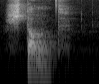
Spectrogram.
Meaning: 1. posture, position, bearing 2. rank, standing, station; class 3. score (of a game, match)
- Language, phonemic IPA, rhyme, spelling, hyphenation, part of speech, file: Dutch, /stɑnt/, -ɑnt, stand, stand, noun, Nl-stand.ogg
